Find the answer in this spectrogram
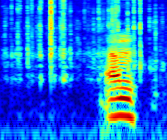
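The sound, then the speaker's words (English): A USB computer keyboard is handled, producing a few soft, light clicks and taps, followed by a brief voiced sound near the end. “there's a computer keyboard in here and I've never seen it before. I don't know why. And I don't know what. It's a USB keyboard too.”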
